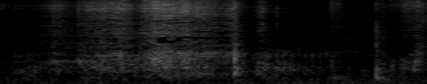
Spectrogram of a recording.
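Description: Faint handling noise of a clear plastic desk organizer and sticky notes: a soft rustle followed by two light clicks.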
